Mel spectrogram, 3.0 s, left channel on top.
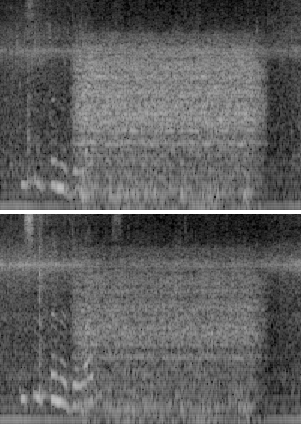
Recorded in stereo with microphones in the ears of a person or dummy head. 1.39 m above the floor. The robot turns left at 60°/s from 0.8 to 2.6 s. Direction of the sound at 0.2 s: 120° right.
